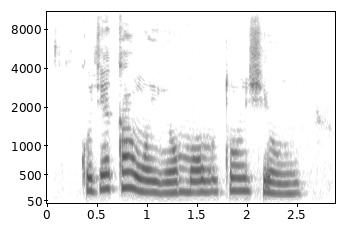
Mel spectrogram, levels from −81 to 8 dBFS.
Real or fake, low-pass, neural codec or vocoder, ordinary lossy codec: fake; none; vocoder, 22.05 kHz, 80 mel bands, HiFi-GAN; none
